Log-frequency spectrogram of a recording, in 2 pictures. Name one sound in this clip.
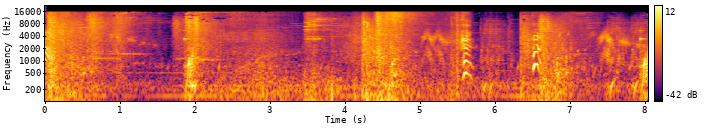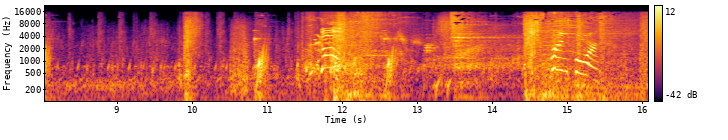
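Magic attacks burst and crackle in quick, sharp blasts.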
